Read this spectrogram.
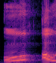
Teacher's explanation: और ओष्ठ प्लस कंठ, कंठोष्ठी, ओष्ठ और कंठ, कंठोष्ठी, है ना। तो ओ औ जो है इसका उच्चारण स्थान जो है वो कंठ और ओठ दोनों से होता है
